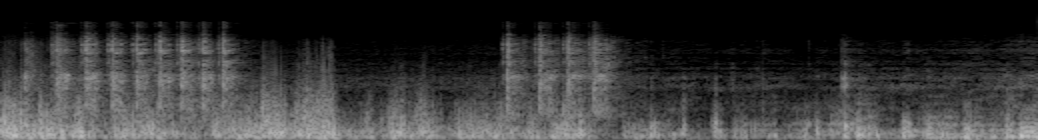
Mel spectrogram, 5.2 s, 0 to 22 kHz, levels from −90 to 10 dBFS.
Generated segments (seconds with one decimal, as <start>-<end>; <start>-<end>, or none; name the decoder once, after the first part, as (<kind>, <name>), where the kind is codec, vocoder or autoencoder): 3.2-5.2 (codec, SNAC)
